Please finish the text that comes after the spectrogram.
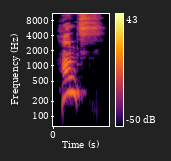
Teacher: इस तरह से अगर मैं कहूं हंस, ये चंद्रबिंदु वाला अंश लगा दे तो हमारे नाक और मुंह दोनों से आता है। इस अंक को बोलते वक्त क्या होगा, हमारे नाक और मुंह दोनों से आवाज आती है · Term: अनुनासिक स्वर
